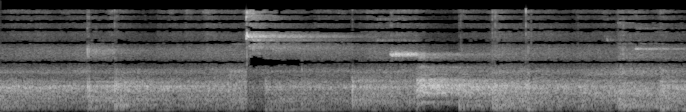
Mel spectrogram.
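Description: Wallyball being played in an enclosed, echoing racquetball court. There are sharp ball hits, the clearest about two and a half seconds in, over a steady din of players moving on the hardwood floor.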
